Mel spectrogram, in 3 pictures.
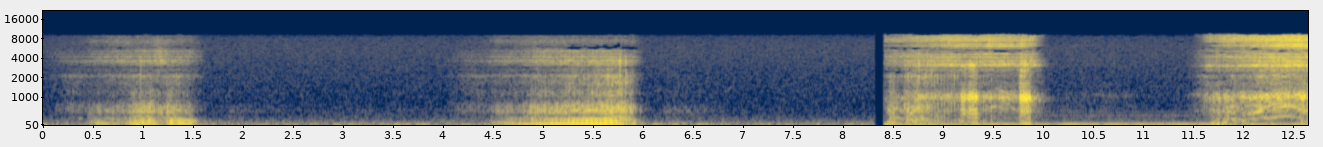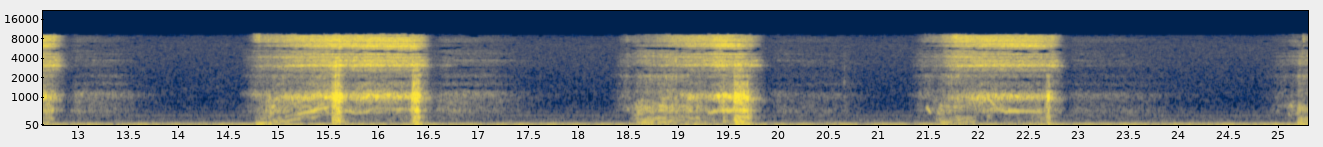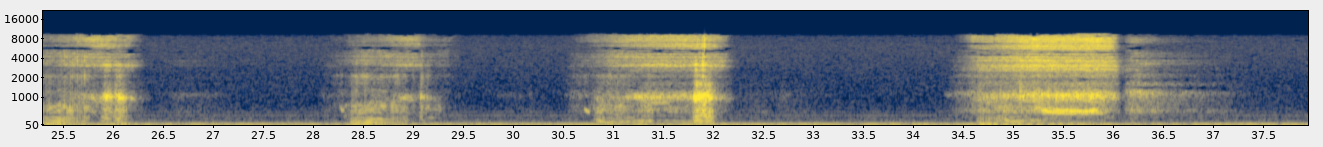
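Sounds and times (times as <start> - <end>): person snoring: 0.2 - 1.6, 4.1 - 6.0, 8.4 - 10.1, 11.5 - 13.2, 14.7 - 17.2, 18.4 - 20.0, 21.4 - 23.0, 25.0 - 26.4, 28.2 - 29.4, 30.6 - 32.3, 34.4 - 37.1.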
